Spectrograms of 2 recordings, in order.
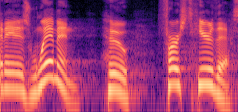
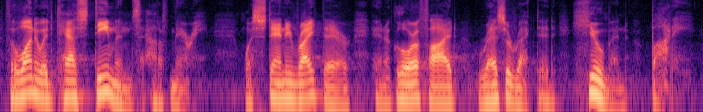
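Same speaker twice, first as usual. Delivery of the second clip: hushed awe; 9 semitones lower, 5 dB quieter than usual. Acted. Preacher tells the resurrection moment, hushed. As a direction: let the wonder hush your voice.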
